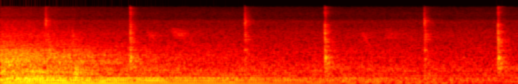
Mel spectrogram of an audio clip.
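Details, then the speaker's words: Copy racer motorcycle whose starter won't crank, on key-on. Sharp dry clicks roughly every half second to one second with no cranking beneath. The starter relay is chattering, which the mechanic says is usually a weak battery. "Ayan, pakinggan niyo po siya. Ayan. Kapitik lang po siya."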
